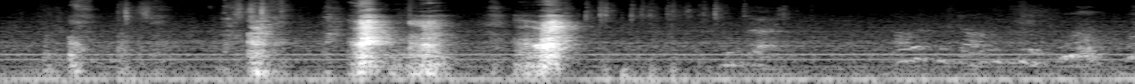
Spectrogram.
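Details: Three Shar Pei puppies playing and ganging up on one another; a few short, rough barks and growls come in quick bursts around the middle, then softer scuffling noises over a steady low hum.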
